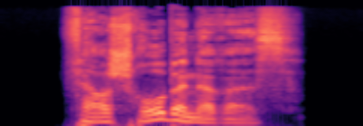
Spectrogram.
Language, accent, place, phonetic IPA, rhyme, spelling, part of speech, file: German, Germany, Berlin, [fɐˈʃʁoːbənəʁəs], -oːbənəʁəs, verschrobeneres, adjective, De-verschrobeneres.ogg
- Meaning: strong/mixed nominative/accusative neuter singular comparative degree of verschroben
